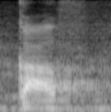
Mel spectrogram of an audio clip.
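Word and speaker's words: calf: काफ, इसमें L silent है।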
